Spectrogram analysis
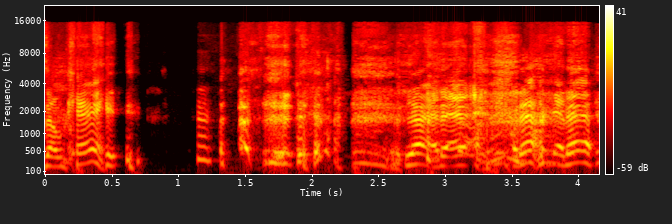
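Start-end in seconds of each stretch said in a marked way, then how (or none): none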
